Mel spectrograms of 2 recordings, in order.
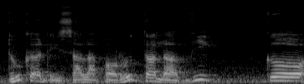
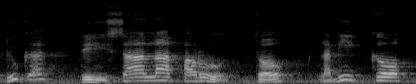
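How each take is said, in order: First: The name is said at a faster pace. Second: The name is said at a slower pace.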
